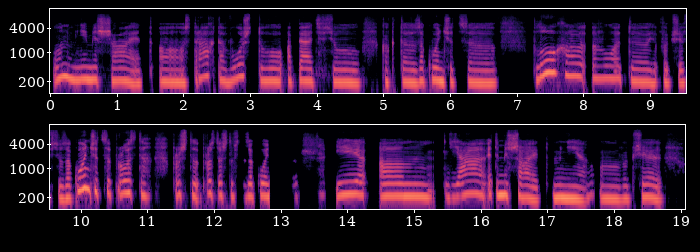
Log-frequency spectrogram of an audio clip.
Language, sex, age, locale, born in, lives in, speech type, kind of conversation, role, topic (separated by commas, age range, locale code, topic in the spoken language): Russian, female, 30-34, ru-RU, Russia, Estonia, conversation, advice, user, Как мне справиться со страхом потери и уязвимостью перед началом новых отношений?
